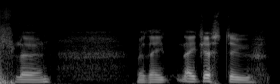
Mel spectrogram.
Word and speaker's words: PHLEARN: to which is p it's all one word but it's p h learn and they sort of pronounce it flarn where they they just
